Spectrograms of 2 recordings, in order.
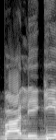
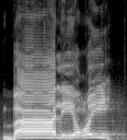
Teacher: غین کو گلے سے نکالا، اس کی جگہ گاف نہیں پڑھنا، بالیگی نہیں، بالیغی، ہا کھڑی زیر ہی، بالیغی ہی، بالیغی، غین ہے، ٹھیک ہے؟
